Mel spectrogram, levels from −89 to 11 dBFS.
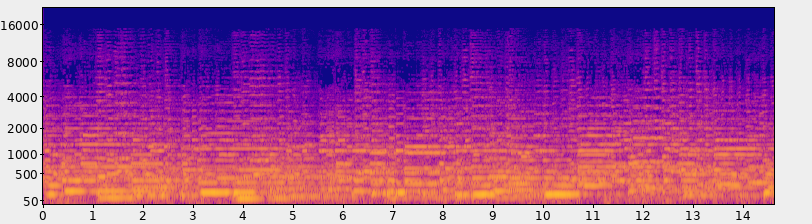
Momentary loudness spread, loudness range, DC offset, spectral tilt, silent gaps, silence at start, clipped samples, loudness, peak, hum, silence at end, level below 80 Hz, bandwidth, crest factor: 6 LU; 2 LU; under 0.1%; -8 dB/octave; none; 0 s; under 0.1%; -13 LUFS; 0 dBFS; none; 0 s; -30 dBFS; 10.5 kHz; 12 dB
